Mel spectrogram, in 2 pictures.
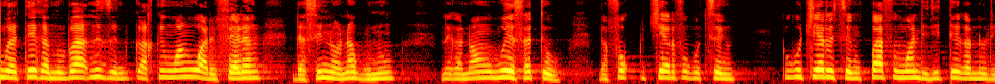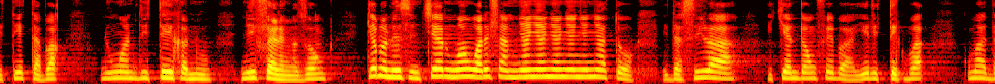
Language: Cen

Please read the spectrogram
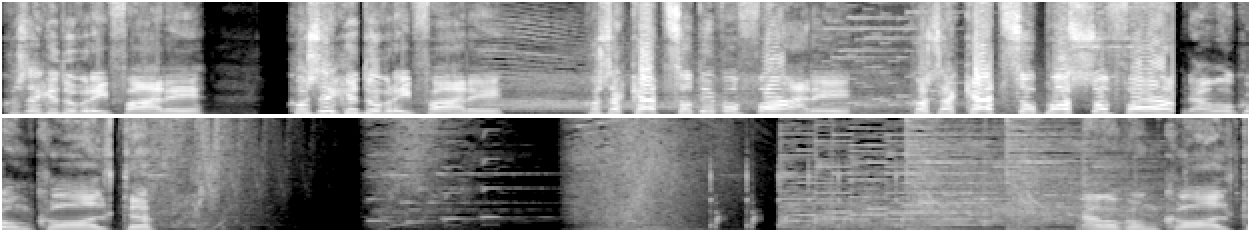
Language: Italian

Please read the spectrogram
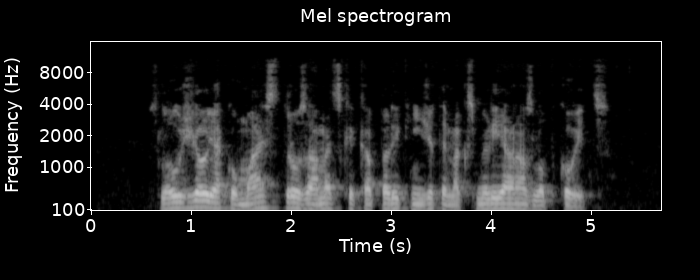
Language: Czech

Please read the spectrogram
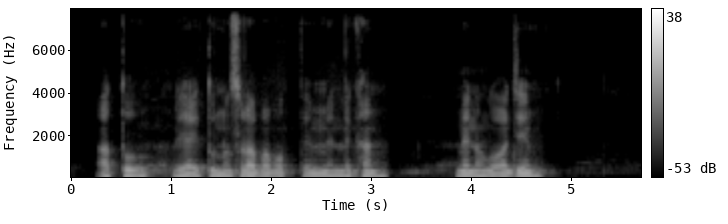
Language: Santali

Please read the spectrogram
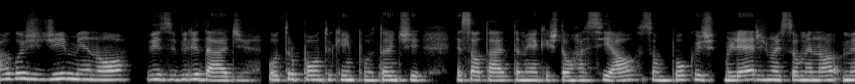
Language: Portuguese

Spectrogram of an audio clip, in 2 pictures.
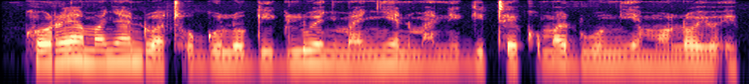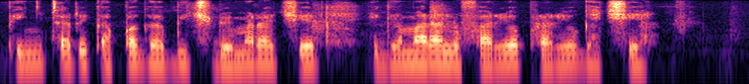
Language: Luo (Kenya and Tanzania)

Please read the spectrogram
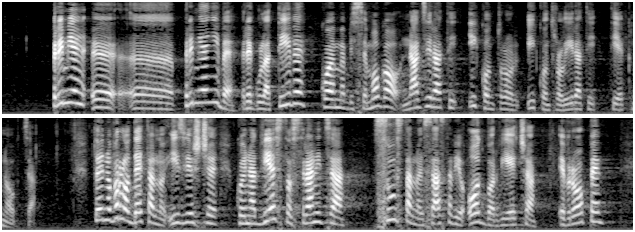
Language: Croatian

